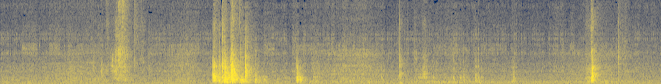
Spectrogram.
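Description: Handling noise from gloved hands working epoxy paste off a cardboard palette onto a concrete wall. There is a brief rustling scrape about two seconds in, and a few light clicks and knocks, over a low steady hum.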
